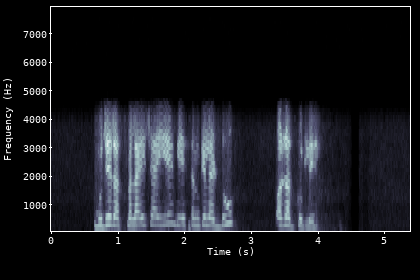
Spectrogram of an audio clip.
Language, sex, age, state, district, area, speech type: Urdu, female, 18-30, Delhi, North East Delhi, urban, conversation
